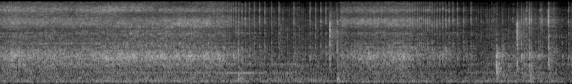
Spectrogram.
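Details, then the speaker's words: Bicycle rear freewheel after repair, tested on left and right sides: light fast ratchet ticking as the wheel coasts, no grinding or odd noises; freewheel normal. "Ini dia kalau dari sisi sebelah kanan kita tes oke sudah normal ya teman-teman"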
